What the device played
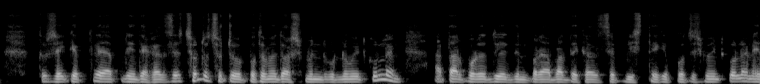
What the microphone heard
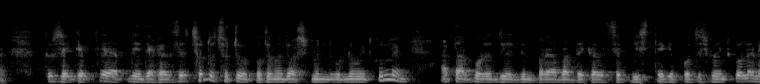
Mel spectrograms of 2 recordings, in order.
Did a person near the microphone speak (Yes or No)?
No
